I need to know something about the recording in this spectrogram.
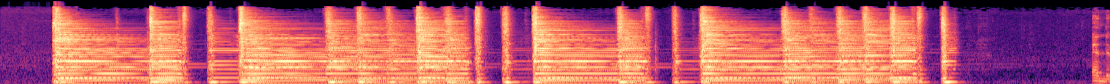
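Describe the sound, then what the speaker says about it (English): Acoustic guitar strummed in a steady down-up pattern, alternating ringing chords with sharp muted, percussive strums, played close and loud for about ten seconds before stopping. "if we're strumming a pattern that goes like this"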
